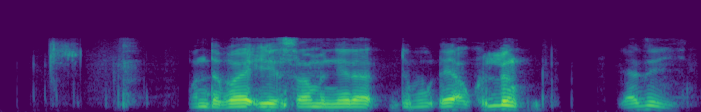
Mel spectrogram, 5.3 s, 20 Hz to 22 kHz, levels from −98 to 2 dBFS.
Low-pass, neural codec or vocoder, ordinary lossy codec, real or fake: 5.4 kHz; codec, 44.1 kHz, 7.8 kbps, Pupu-Codec; none; fake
